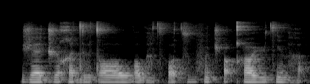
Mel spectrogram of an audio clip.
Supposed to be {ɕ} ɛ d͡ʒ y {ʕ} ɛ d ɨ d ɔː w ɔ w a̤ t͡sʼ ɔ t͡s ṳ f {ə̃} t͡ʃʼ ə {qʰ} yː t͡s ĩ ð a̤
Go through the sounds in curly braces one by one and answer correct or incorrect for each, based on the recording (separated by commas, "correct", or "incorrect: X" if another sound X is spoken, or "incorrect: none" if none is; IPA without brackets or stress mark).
incorrect: ʒ, incorrect: χ, correct, correct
